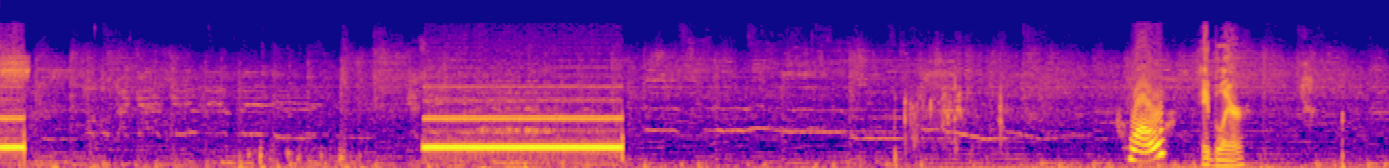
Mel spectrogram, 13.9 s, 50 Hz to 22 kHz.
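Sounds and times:
phone line ringback tone: 0.0 - 0.3, 4.2 - 6.3
speech: 11.3 - 12.6.

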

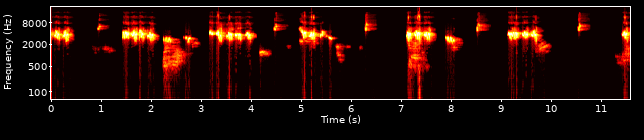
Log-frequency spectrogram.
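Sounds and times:
Horsfield's bush lark singing: 0.0 - 11.5.

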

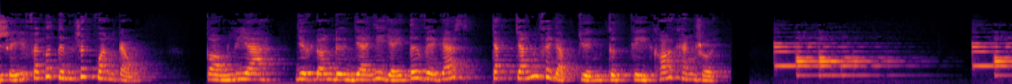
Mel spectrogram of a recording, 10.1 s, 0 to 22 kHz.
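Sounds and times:
speech: 0.0 - 7.3
two-tone doorbell chime at a hotel room door: 7.7 - 10.1.

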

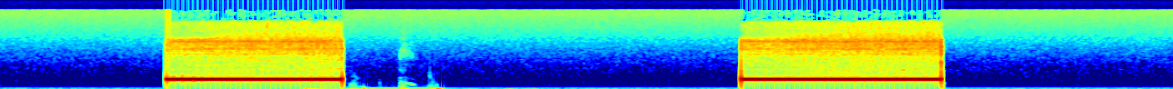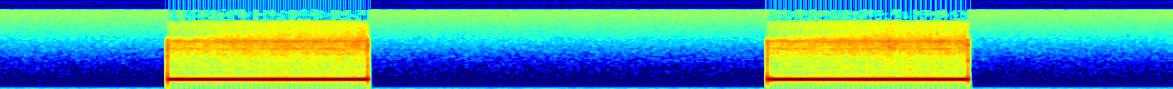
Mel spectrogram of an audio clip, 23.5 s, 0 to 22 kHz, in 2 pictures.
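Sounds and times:
telephone dial tone bursts while calling an office: 1.7 - 3.5, 7.4 - 9.5, 13.4 - 15.5, 19.4 - 21.5.

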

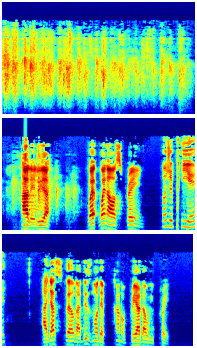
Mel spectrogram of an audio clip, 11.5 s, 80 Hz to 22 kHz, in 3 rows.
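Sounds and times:
audience clapping hands: 0.0 - 5.5
speech: 4.2 - 4.9, 5.6 - 7.8, 8.5 - 11.2.

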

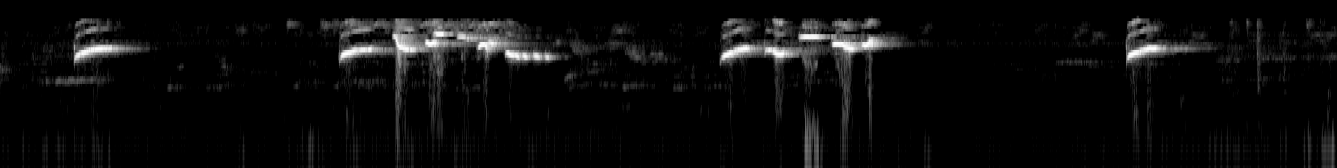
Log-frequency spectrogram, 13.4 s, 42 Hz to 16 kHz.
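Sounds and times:
oriental magpie-robin whistled song: 0.8 - 1.4, 3.4 - 5.6, 7.2 - 9.0, 11.3 - 12.0.

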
